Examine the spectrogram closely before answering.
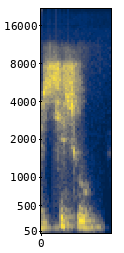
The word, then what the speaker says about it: sisu: C'est un concept qui n'existe que dans la langue finlandaise, qui est le sisu. Sisu, ça s'écrit S-I-S-U, et ça veut dire force intérieure,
